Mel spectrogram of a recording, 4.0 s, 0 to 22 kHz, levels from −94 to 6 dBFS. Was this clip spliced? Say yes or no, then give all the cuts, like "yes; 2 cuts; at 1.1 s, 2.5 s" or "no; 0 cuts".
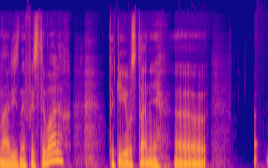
yes; 1 cut; at 1.6 s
